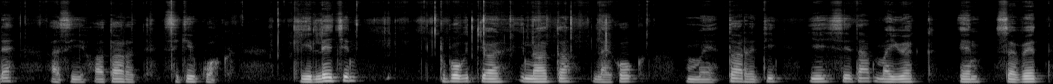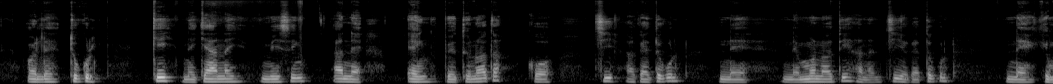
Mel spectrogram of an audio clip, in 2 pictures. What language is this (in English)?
Kalenjin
